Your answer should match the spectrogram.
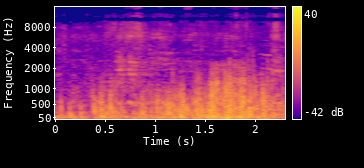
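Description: A person's voice, talking indistinctly close by.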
